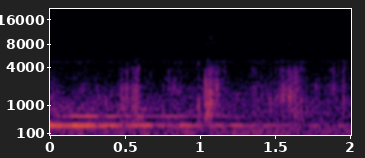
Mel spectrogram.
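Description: A woman's Quran recitation trailing off: her held note fades away over the first second and a half, leaving a quiet pause with a couple of faint clicks.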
